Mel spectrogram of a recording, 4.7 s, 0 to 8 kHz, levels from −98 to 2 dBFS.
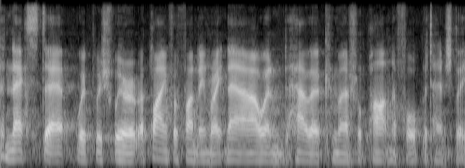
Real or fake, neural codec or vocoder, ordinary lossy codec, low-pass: fake; codec, 16 kHz, 4 kbps, FunCodec, trained on Chinese and English, 50 frames a second; Opus, 64 kbps; 7.2 kHz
